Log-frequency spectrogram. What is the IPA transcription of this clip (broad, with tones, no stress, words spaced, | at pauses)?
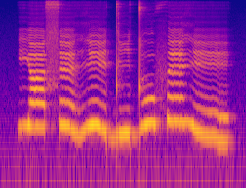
ja˦sɛ˦˨ ɣe˦˨ di˨do˦fɛ˦ɣeː˨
